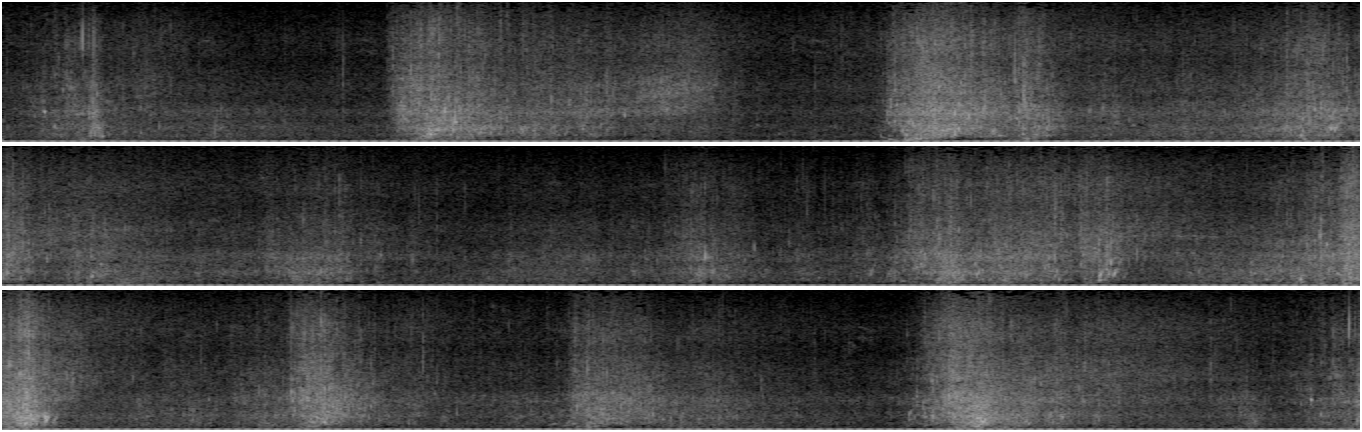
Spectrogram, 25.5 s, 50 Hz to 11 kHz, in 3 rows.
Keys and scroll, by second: 16.1 space, 16.6 x, 17.8 x, 21.1 space, 22.1 ].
